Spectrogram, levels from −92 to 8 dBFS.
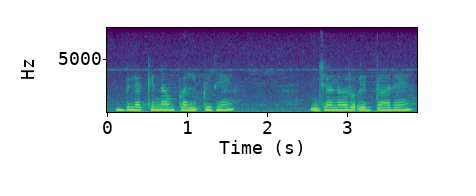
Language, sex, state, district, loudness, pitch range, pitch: Kannada, female, Karnataka, Bangalore, -12 LUFS, 240-255 Hz, 250 Hz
